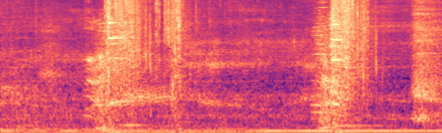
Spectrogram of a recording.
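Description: A bat strikes a head with a heavy thud.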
